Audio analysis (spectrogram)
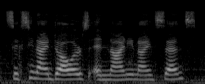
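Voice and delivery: ordinary delivery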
